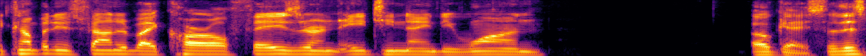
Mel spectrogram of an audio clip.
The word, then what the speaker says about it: Fazer: breakfast at Fazer cafe. It's f e z e r. Fazer you pronounce it maybe in English, but uh Fazer you pronounce it in Finnish. Sounds like Pfizer, but not Pfizer.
